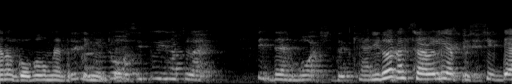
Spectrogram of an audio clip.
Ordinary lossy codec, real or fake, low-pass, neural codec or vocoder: none; fake; 7.2 kHz; codec, 16 kHz, 16 kbps, FreqCodec, larger model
